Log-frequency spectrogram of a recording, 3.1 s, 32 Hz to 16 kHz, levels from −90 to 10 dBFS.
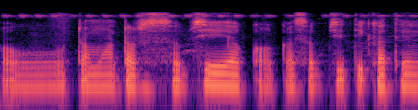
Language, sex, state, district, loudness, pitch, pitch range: Chhattisgarhi, male, Chhattisgarh, Raigarh, -22 LUFS, 125 Hz, 120-125 Hz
